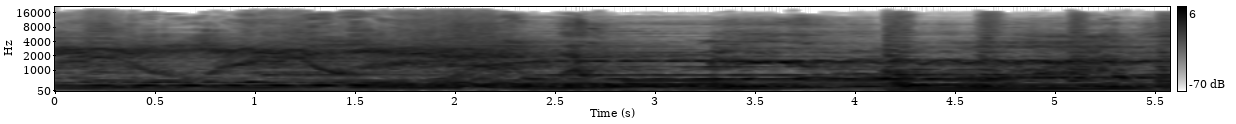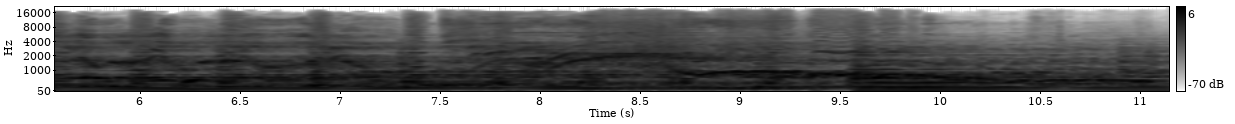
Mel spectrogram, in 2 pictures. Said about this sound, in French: Il n'y a pas beaucoup de paroles dans cette chanson. Non, il n'y a que de l'air. Et des cris. C'est incroyable. C'est magnifique.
